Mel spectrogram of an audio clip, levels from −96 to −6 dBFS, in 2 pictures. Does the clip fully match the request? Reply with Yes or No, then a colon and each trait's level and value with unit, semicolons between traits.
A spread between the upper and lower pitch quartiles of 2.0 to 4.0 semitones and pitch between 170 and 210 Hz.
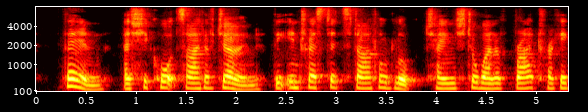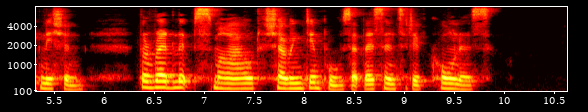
Yes: average, 3.0 semitones; medium, 185 Hz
